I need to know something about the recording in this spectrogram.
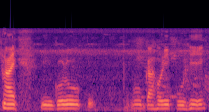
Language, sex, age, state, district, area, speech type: Assamese, male, 60+, Assam, Golaghat, rural, spontaneous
